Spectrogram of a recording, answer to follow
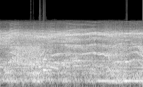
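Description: A crowd of children shouting and cheering at once, many voices overlapping.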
